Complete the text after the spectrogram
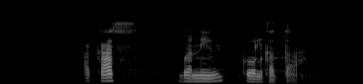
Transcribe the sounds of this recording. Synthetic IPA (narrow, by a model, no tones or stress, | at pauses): akas | bənikɔlkat̪a̰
